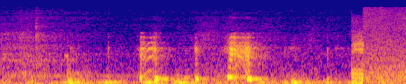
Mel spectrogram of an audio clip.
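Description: A cat's paws patter on a wooden floor.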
